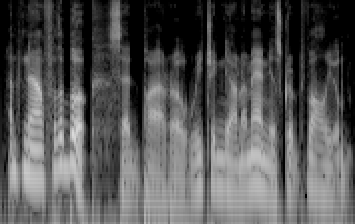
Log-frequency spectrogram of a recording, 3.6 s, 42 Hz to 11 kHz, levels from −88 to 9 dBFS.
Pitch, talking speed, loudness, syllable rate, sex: 105 Hz, 200 wpm, -21 LUFS, 5.7 syllables/s, male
